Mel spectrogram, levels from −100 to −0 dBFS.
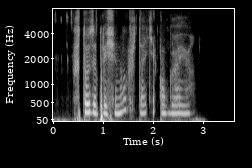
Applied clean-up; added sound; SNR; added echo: neural mask model Resemble Enhance denoiser.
